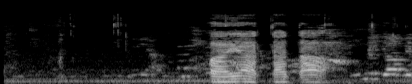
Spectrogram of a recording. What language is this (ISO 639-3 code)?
lrk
